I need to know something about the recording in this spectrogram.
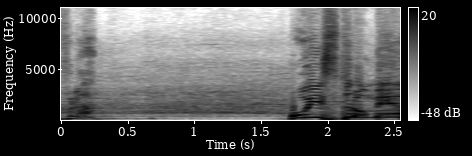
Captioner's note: applause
